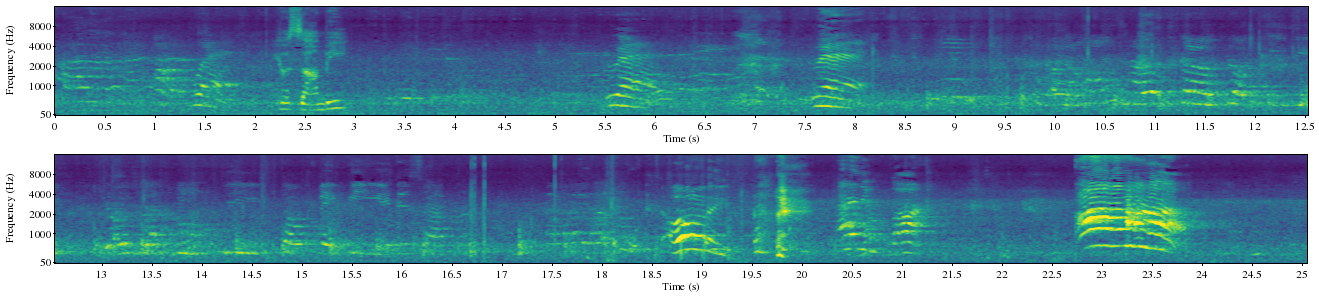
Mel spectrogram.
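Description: A toddler girl babbles and squeals nearby.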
